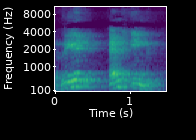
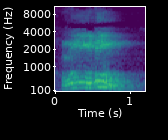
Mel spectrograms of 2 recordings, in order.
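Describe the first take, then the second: First: Reading broken slowly into read, and, ing; slow syllable split. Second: Said in the usual way. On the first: Shown as a demonstration. Teacher breaking reading into syllables slowly for children. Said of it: "you have two syllables".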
